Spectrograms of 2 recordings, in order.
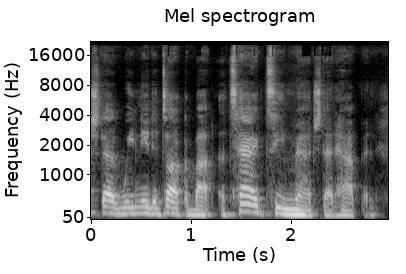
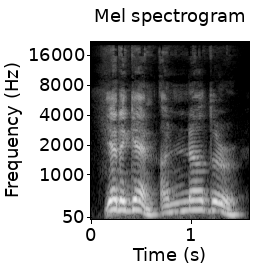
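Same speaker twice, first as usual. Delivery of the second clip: excited; 9 semitones higher than usual. Real, not acted. Excited start of the next segment.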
